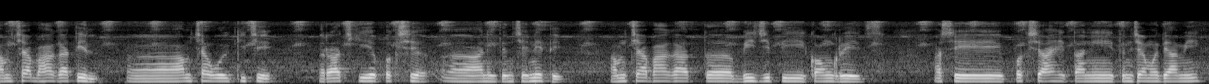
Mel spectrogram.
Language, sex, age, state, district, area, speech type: Marathi, male, 18-30, Maharashtra, Beed, rural, spontaneous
